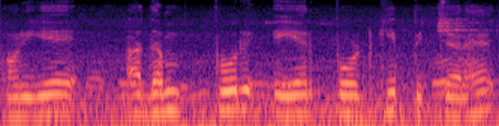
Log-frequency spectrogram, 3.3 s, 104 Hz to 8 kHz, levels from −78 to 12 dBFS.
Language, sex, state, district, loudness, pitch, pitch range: Hindi, male, Punjab, Kapurthala, -14 LUFS, 155 Hz, 150-165 Hz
